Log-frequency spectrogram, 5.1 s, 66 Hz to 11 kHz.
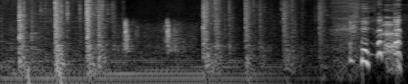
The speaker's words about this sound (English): That last sound you hear is a payphone circa 2008 being slammed repeatedly into the booth.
